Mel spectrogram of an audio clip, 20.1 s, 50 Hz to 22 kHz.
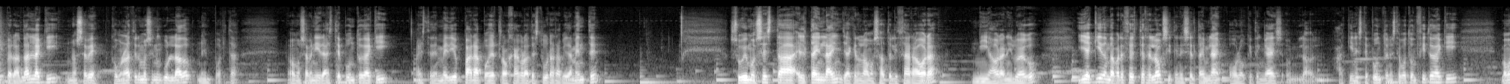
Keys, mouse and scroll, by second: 0.0 /, 4.5 click, 6.5 middle click, 8.8 shift+middle click, 12.1 click.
